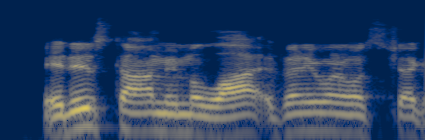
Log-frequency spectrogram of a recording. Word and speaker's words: Mellott: However you want to pronounce his name. It is Tommy Mellott.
